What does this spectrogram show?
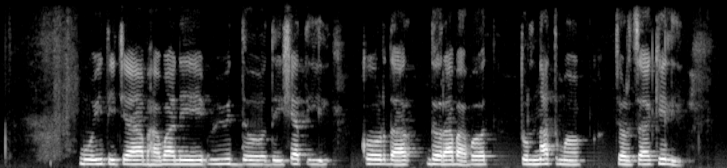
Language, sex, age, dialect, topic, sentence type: Marathi, female, 25-30, Standard Marathi, banking, statement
